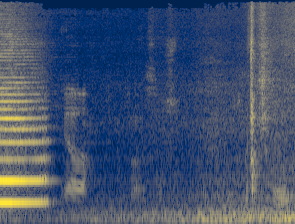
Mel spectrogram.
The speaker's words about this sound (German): Der Triebwagen ist losgefahren.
